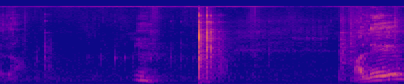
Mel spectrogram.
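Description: A cup clinks on a saucer.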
